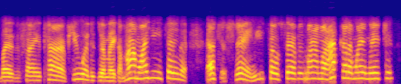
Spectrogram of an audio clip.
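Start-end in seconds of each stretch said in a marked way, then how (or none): 1.9-5.9 much higher, complaining voice; whiny grown child. Retold or imitated. Grown child complaining to mama, high and whiny. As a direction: pout it at mama. Child scolding mother for not saying.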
